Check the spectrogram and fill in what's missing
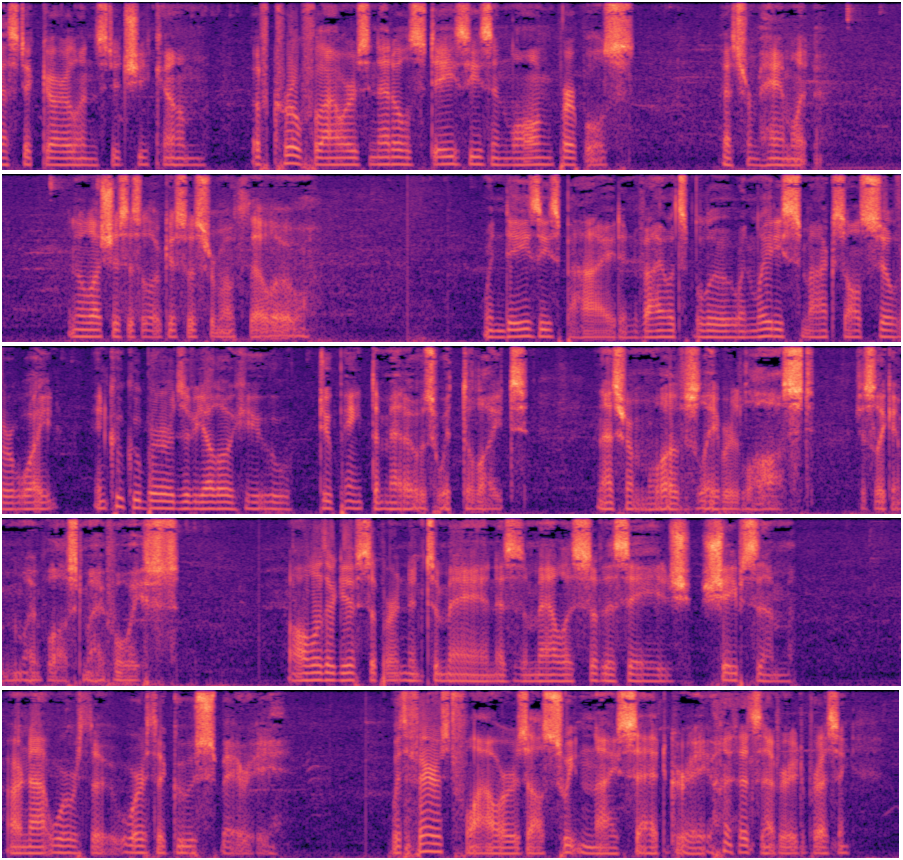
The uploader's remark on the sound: On Location at Golden Gate Park. We crawl across the park meandering from one place to another live on dullcation. The show starts with an echo and ends will a birdcall.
